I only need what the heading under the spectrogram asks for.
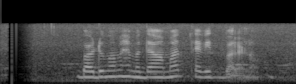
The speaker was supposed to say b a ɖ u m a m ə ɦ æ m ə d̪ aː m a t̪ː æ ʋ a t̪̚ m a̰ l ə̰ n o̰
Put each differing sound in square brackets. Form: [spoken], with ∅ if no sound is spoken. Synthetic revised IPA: b a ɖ u m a m ə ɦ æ m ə d̪ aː m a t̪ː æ ʋ [i] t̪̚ [b] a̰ l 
